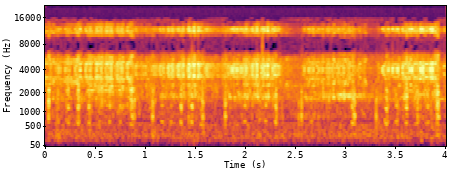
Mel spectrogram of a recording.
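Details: A nest webcam in Hungary picks up black stork nestlings begging for food on a June morning. The chicks give a quick, scratchy series of squeaking notes in overlapping bursts, with a steady background hiss.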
